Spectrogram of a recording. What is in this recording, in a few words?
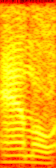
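"ammo", english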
